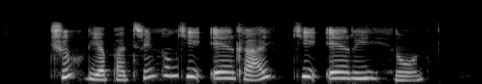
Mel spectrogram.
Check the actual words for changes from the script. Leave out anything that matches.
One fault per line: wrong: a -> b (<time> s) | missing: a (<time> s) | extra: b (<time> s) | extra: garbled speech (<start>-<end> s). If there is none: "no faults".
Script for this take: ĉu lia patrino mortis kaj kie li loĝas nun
wrong: mortis -> kie (1.9 s)
missing: loĝas (3.7 s)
